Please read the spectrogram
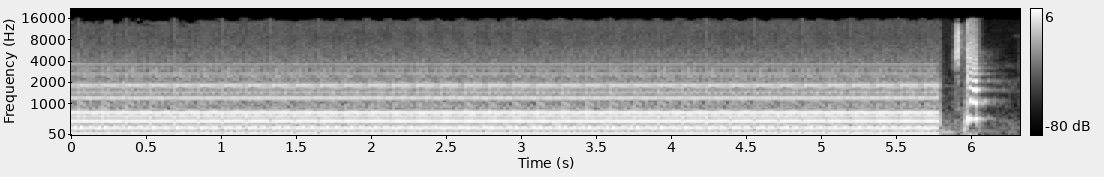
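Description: A steady electronic drone: one held chord of several pitches over a buzzing low hum, unchanging, that cuts off suddenly near the end.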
